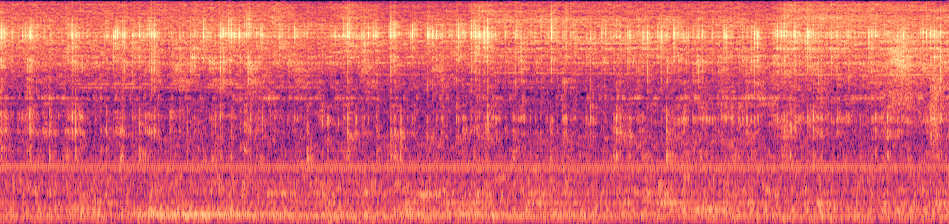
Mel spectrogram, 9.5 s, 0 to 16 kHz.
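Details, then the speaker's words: Rocket espresso machine after full service (pump had stopped, level probe cleaned, both boilers scaled), pulling a shot with a fine grind at 9–9.5 bar: a faint, even hum with water trickling, no rattle or surging. Pressure stable, pump almost silent. "Here's the pressure, perfect. It's stable and almost silent pump."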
